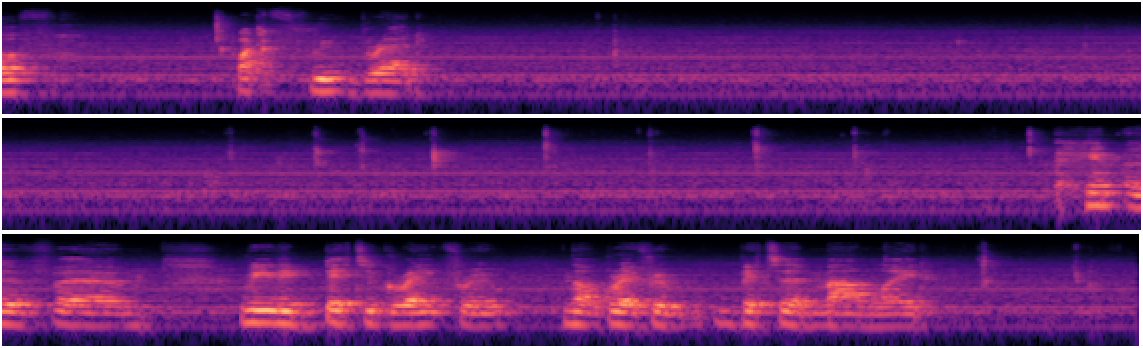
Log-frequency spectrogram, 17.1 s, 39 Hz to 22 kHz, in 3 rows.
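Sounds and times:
quiet room hum: 0.0s - 17.0s
lips and tongue smacking: 6.7s - 10.2s, 16.3s - 17.0s.

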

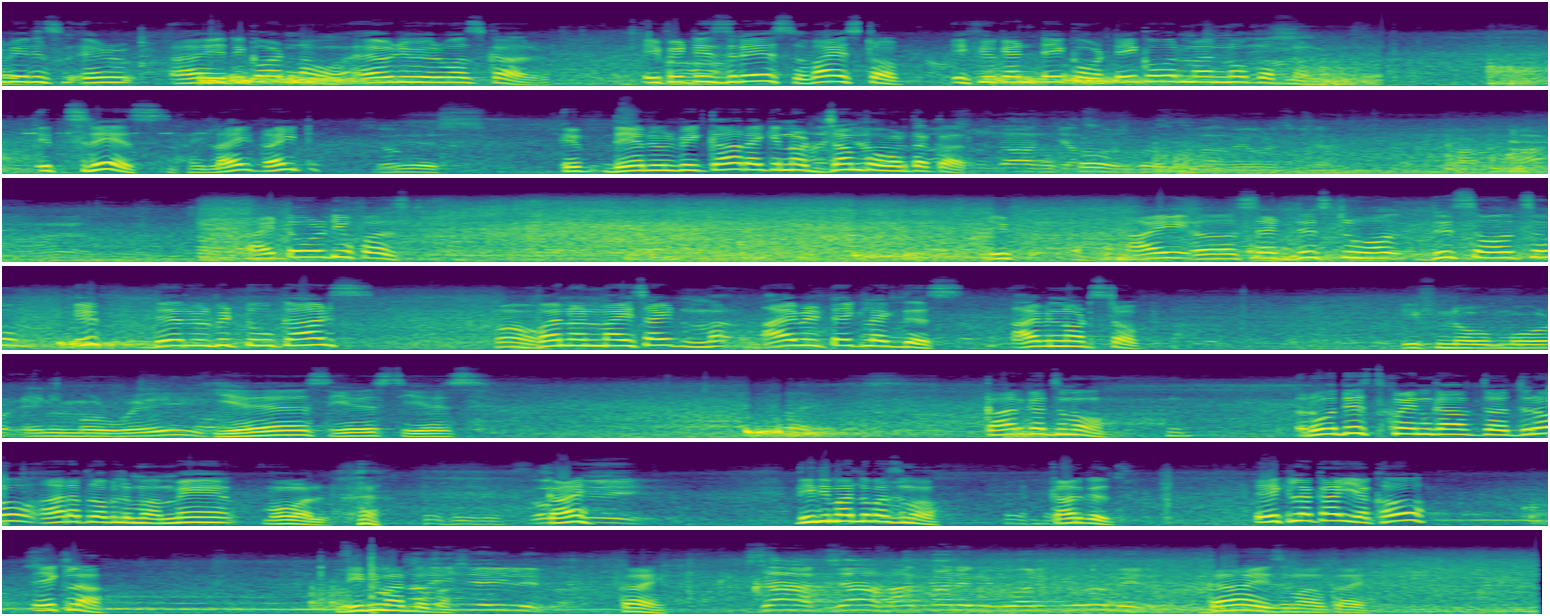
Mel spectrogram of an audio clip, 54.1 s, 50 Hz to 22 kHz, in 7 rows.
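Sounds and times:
man speaking: 0.0s - 7.0s, 20.4s - 25.1s, 35.2s - 39.9s, 44.9s - 47.3s, 48.0s - 53.3s
truck rolling past: 17.6s - 25.7s, 45.0s - 54.0s.

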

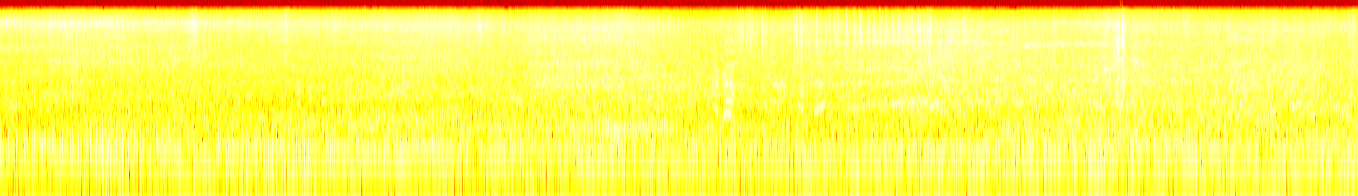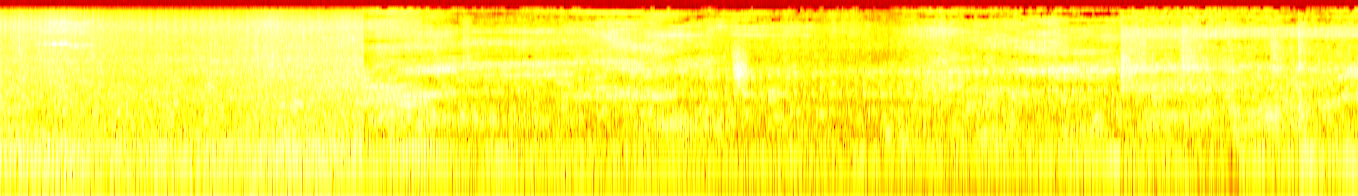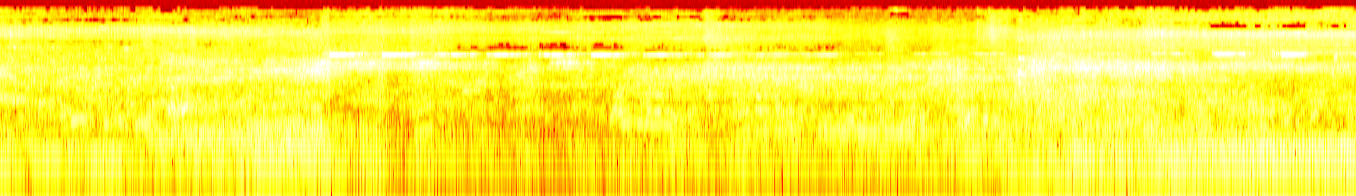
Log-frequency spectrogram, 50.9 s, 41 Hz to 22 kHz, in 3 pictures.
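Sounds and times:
idling motorbike and car engines: 0.0s - 50.9s
people talking: 0.0s - 50.9s.

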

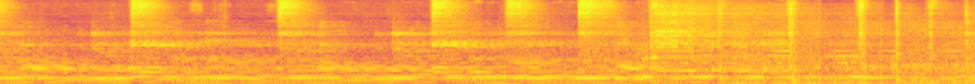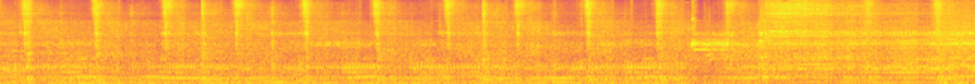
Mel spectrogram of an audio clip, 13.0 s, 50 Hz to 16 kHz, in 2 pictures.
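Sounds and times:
live rock band playing: 0.0s - 13.0s
drum kit beat: 2.9s - 13.0s.

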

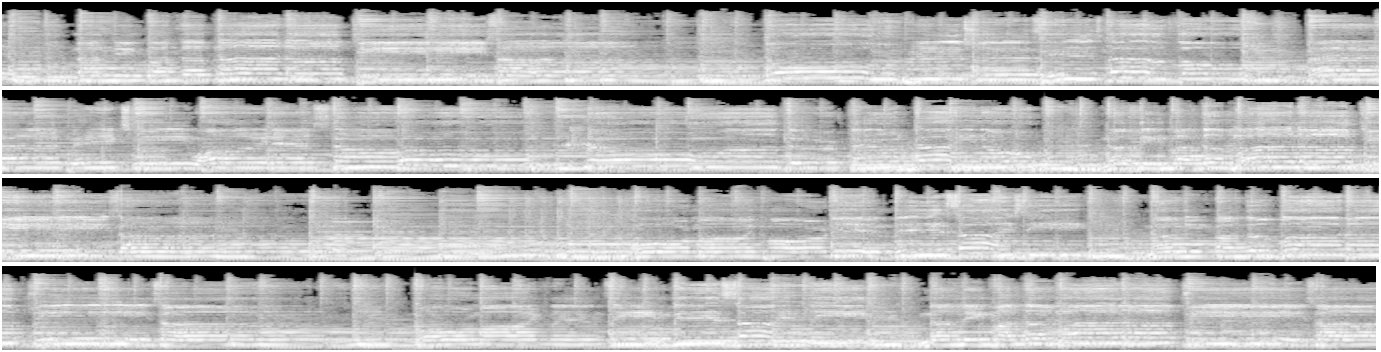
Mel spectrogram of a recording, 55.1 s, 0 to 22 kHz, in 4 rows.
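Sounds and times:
acoustic guitar strumming: 0.0s - 55.0s
man singing into a microphone: 0.0s - 55.0s.

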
